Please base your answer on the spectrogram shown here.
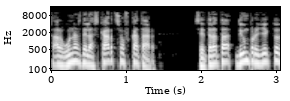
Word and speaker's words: Qatar: un poco más Qatar quizá sorprenderá que lo pronuncie así Qatar y no Qatar pero es que así es como se pronuncia en árabe me lo explican los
